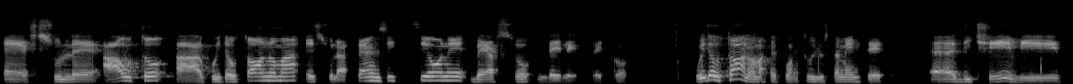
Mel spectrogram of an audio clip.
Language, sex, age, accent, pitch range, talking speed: Italian, male, 20-39, native, 110-135 Hz, 100 wpm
